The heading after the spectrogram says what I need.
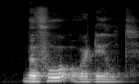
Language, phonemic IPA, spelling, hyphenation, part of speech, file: Dutch, /bəˈvoːr.oːrˌdeːlt/, bevooroordeeld, be‧voor‧oor‧deeld, adjective, Nl-bevooroordeeld.ogg
- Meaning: subjective, biased, preconceived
